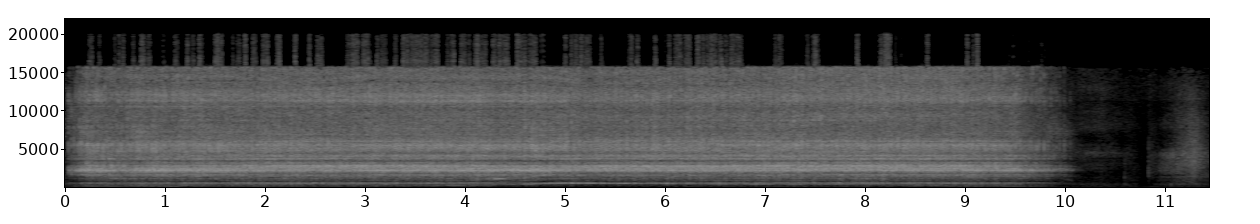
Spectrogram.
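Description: Steady whirring chain drive with a light regular ticking, pitch climbing then easing off as the motor spins up and coasts; runs fine.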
